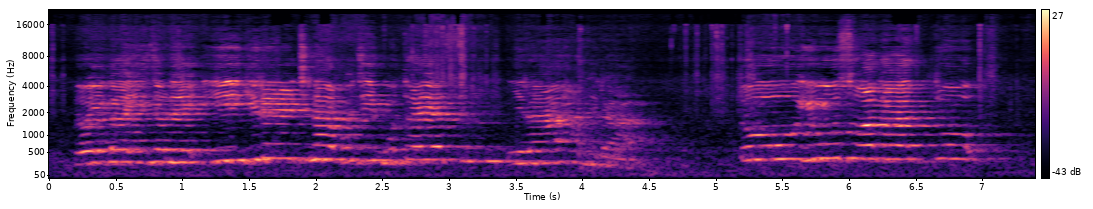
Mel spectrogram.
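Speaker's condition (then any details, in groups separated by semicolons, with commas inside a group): No condition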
